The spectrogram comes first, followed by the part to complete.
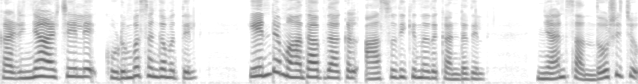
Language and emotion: Malayalam, happy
